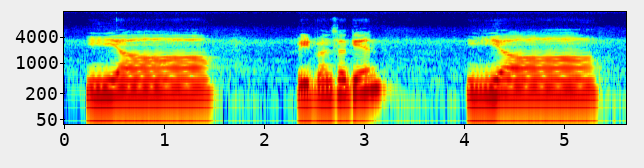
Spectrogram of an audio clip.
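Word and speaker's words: ي: Ya is a light and soft sound letter pronounced by middle of the tongue and roof of the mouth. You can read after me. Ya, Ya. Read once again. Ya.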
